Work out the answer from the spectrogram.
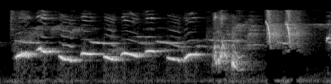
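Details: Young white-rumped shama giving a run of clear, looping whistled notes in a fluid melodic phrase, ending in harsh scratchy bursts and squeaks.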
